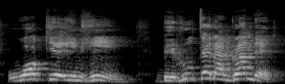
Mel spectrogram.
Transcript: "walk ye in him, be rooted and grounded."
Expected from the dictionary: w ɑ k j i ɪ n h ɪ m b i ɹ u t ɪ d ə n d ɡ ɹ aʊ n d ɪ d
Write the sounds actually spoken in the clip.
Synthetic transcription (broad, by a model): w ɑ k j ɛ ɪ n h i m b i ɹ u t ɪ d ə n ɡ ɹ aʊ n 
